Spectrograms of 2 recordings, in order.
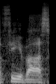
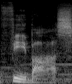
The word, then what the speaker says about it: Feebas: It doesn't have 2 S's, so it's not Feebas. You know, there's not 2 S's, so I'm going to call it Feebas. Amazing how adding an extra S makes it Bass, and having 1 S makes it Boss in my eyes, but that's just the way it goes.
